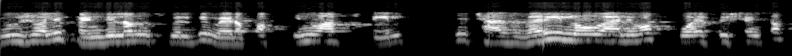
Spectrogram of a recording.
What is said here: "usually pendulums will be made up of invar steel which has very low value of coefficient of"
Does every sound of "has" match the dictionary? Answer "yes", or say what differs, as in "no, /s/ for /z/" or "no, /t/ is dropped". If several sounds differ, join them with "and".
yes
